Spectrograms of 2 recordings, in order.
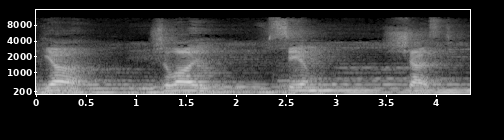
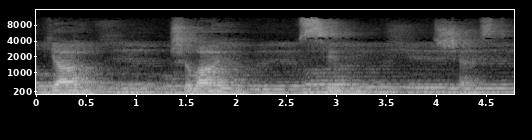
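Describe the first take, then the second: First: It is said calmly, from reason. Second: It is said in a detached, thinking way.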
